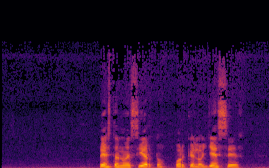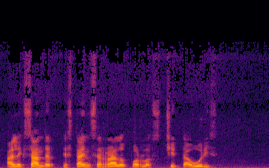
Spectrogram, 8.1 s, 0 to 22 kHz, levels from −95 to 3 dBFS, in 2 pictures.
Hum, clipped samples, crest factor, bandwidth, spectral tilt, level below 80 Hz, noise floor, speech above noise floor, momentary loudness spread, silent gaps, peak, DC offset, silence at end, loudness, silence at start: 60 Hz at -55 dBFS; under 0.1%; 22 dB; 16 kHz; -5 dB/octave; -56 dBFS; -58 dBFS; 35 dB; 10 LU; none; -4 dBFS; under 0.1%; 0.85 s; -24 LUFS; 1.5 s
